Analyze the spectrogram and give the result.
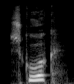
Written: skurk

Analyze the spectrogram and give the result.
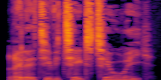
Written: RELATIVITETSTEORI

